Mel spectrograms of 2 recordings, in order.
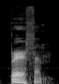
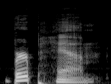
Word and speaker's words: Burpham: question by the way I have been pronouncing it correctly buram just to be absolutely certain I checked with one of the workers in the village pub the George to make sure it wasn't pronounced burp ham as you may be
